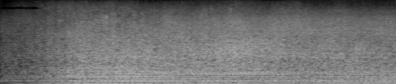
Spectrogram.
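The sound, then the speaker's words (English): A motorboat engine roars as the boat speeds in and circles in a bay among moored old ships. The sound swells over the first half second, then holds as a loud, steady, rough drone. “Billy Bob's boat speeds in and spins in a big circle”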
